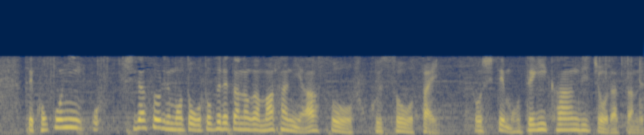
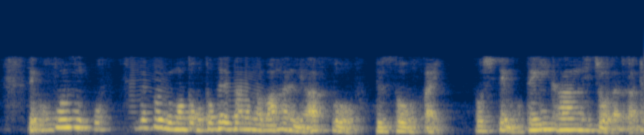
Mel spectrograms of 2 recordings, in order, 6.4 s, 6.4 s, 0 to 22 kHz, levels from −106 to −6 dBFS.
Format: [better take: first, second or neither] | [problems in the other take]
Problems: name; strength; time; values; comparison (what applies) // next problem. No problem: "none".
first | noise reduction (neural mask model DeepFilterNet 3)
